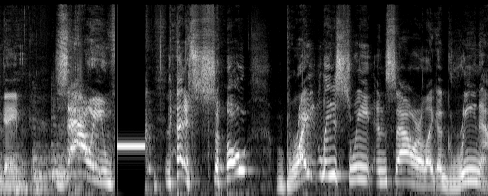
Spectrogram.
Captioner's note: beep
